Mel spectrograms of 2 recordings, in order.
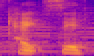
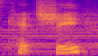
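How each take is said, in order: First: The name is said as two words, 'Kate Sith'. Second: The name is said as two syllables, 'Ketshi'. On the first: This is the spelling-based Western reading of the name. "pronounced phonetically in the West as Kate Sith" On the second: This is how the name was meant to be said. "apparently going to be pronounced as Ketshi"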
